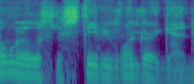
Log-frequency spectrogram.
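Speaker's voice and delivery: put-on earnest, old-school nerdy voice. Doing an impression of Earl as a Grammy voter: Earl impression. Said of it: "That's my impression of Earl".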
